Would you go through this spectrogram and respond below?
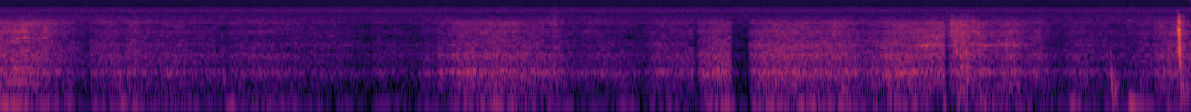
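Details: Honey bees from a huge hive they built inside a Jacuzzi, entering through a hole in the bottom corner, during a live hive removal: a dense, continuous swarm buzz, a steady low hum that swells and eases with brief dips.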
